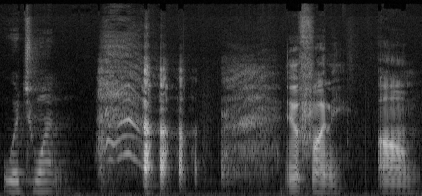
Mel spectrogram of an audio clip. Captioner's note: chuckles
